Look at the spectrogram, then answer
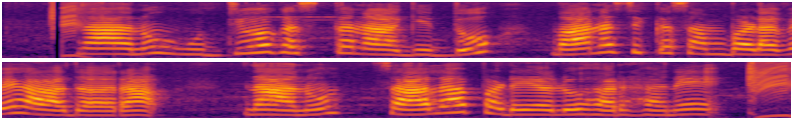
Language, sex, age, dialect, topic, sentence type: Kannada, female, 18-24, Mysore Kannada, banking, question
